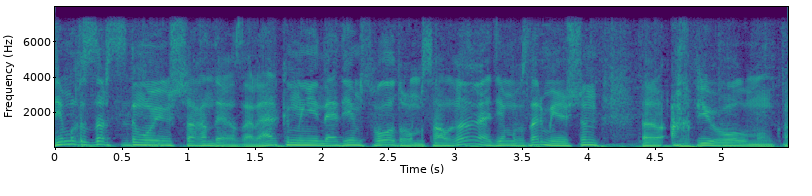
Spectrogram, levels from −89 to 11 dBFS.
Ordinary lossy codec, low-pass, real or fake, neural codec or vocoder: none; 7.2 kHz; real; none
